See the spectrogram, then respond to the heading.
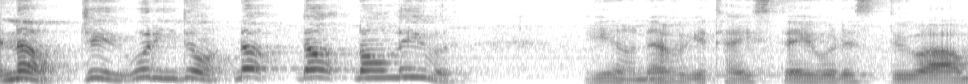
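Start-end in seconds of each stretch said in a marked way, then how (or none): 0.0-2.3 high, frantic begging; mock panicked cry, much higher; panicked plea. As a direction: beg him not to go, voice climbing high. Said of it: "We say".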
